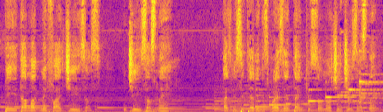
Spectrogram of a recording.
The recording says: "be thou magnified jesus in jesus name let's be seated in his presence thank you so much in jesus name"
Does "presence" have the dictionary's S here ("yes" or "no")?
no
